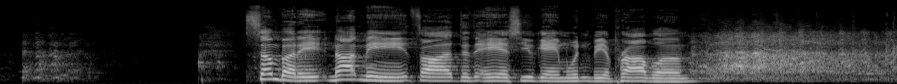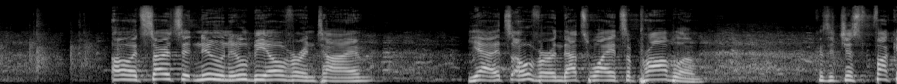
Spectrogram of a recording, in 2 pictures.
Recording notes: Live from the Improv in Tempe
